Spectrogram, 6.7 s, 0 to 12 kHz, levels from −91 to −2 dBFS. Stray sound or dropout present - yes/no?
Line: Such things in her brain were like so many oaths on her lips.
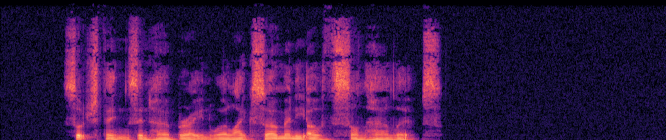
no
